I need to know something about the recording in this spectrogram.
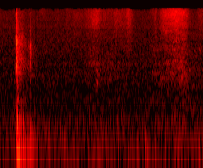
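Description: A small sponge dabs and taps on paper.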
